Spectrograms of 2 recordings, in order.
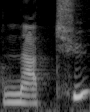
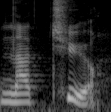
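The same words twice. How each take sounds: First: Natu with the R dropped, no final sound; clipped natu, ending on the u; wrong nature. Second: Nature with a light French R at the end, nah-TUR; right nature. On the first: Teacher shows the mistake to avoid, wrong pronunciation. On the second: Teacher shows the correct ending, light final R. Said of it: "a little R at the end". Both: Shown as a demonstration.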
